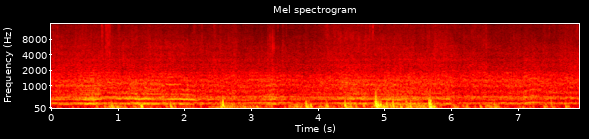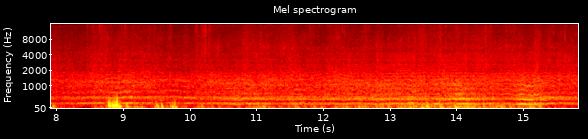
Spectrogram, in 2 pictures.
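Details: Honey bees streaming into their hive with pollen and nectar create a continuous deep buzzing hum, with strong low rumble, several sharp louder bursts as bees fly right past, and a steady drone of the colony behind.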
